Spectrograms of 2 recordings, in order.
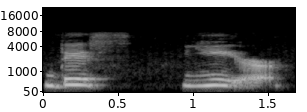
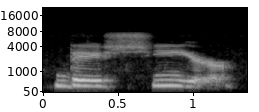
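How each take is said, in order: First: The s in this is a plain s. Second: The s in this sounds like sh.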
